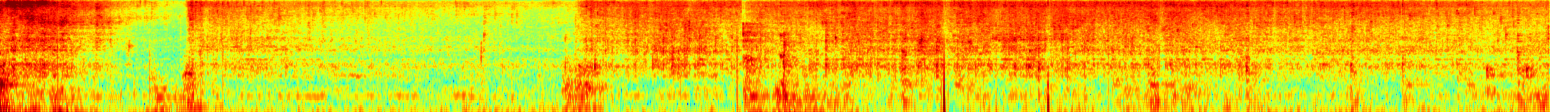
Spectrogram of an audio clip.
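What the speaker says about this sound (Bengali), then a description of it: "আলুগুলো ভেজে নেব।" Potatoes frying in hot oil in a wok, a steady broadband sizzle that jumps louder after a few seconds and then holds at an even level, close up, with no talking.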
